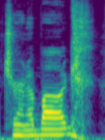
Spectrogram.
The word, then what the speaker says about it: Chernobog: Chernobog.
